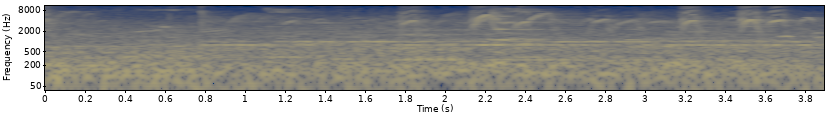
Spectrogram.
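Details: Little grebe chicks, two siblings about 50 days after hatching, on a park pond on 25 November 2018. Thin rising whistled peeps come in quick clusters over a steady background hum.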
